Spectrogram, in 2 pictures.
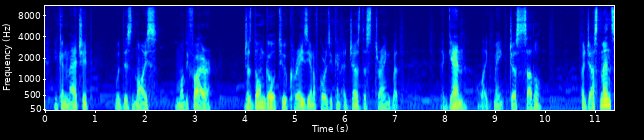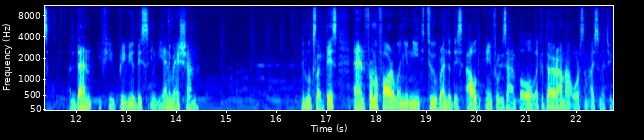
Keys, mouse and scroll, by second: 0.7-4.7 drag, 5.1-9.1 drag, 9.5-10.0 scroll down 1, 10.0 middle click, 11.0 space, 11.2 z, 12.6 click, 13.2 middle click, 13.8 space, 15.4 scroll up 1, 15.8 shift+middle click.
